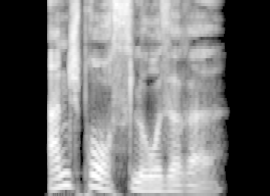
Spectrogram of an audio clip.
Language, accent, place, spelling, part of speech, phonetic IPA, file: German, Germany, Berlin, anspruchslosere, adjective, [ˈanʃpʁʊxsˌloːzəʁə], De-anspruchslosere.ogg
- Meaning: inflection of anspruchslos: 1. strong/mixed nominative/accusative feminine singular comparative degree 2. strong nominative/accusative plural comparative degree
